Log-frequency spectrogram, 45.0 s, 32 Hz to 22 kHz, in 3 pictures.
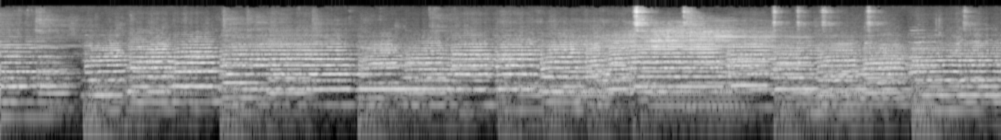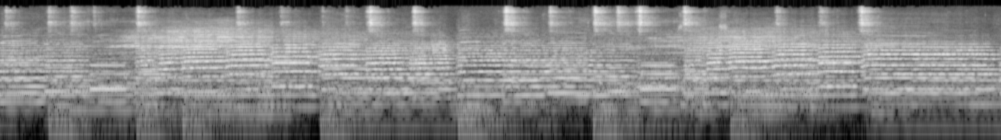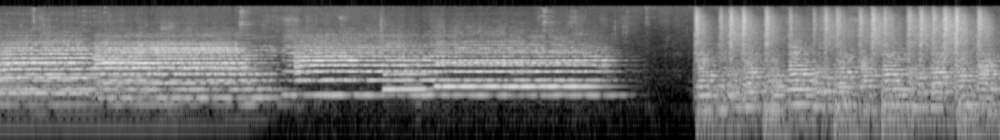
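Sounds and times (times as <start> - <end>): percussion hits: 0.0 - 30.8, 40.4 - 45.0
concert band playing: 0.0 - 45.0.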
